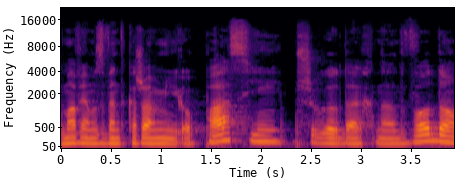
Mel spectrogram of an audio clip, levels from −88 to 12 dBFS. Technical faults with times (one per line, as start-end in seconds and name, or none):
0.81-3.93 time-stretched section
